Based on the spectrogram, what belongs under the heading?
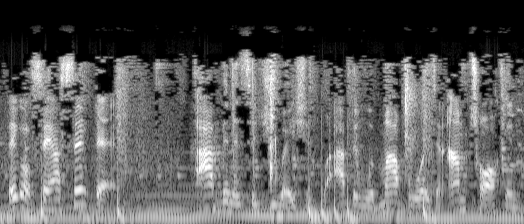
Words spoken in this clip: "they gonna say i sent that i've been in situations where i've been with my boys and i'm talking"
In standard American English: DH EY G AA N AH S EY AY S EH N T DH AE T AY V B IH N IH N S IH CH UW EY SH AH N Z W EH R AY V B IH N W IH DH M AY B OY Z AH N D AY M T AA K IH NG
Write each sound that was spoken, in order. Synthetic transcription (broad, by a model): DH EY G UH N S EY AY S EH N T DH AE T AY V B IH N IH N S IH CH UW EY SH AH N W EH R AY V B IH N W IH DH M AY B OY Z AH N AY M T AA K IH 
